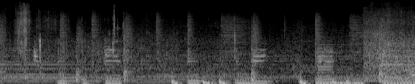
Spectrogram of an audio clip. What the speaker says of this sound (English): Why are the waves so wavy?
